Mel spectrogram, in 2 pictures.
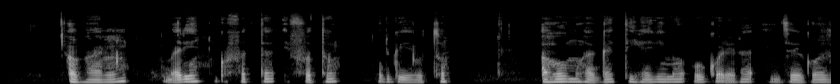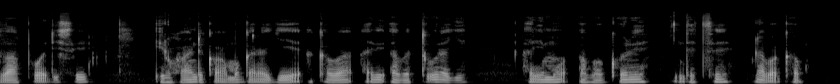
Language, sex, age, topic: Kinyarwanda, male, 18-24, health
